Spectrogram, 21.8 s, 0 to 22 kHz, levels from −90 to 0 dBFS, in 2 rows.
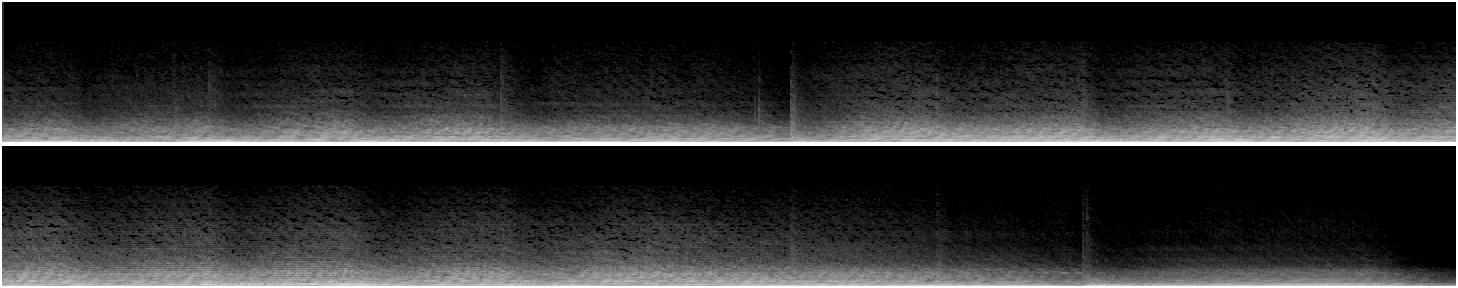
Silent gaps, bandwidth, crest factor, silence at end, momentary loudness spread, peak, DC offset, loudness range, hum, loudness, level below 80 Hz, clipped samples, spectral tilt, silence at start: none; 10.5 kHz; 16 dB; 0 s; 6 LU; -8 dBFS; under 0.1%; 3 LU; none; -25 LUFS; -34 dBFS; under 0.1%; -8 dB/octave; 0 s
